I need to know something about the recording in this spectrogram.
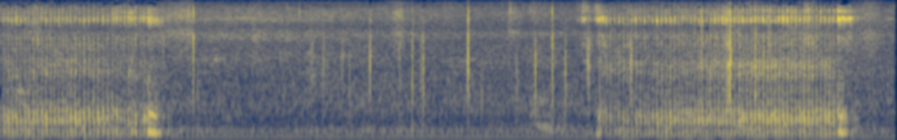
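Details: Two long, fluttering breath sounds separated by a quieter pause with faint clicks: steady snoring from a sleeping female pet.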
